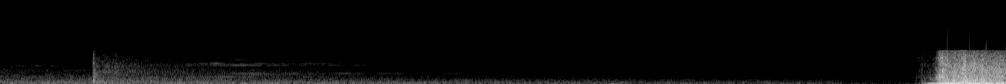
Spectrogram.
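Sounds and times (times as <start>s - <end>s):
firework tones: 9.2s - 10.0s
low firework rumble: 9.2s - 10.0s.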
